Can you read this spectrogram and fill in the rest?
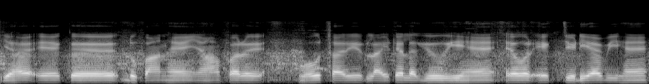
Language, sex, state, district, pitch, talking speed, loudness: Hindi, male, Rajasthan, Bikaner, 100 Hz, 155 wpm, -14 LUFS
